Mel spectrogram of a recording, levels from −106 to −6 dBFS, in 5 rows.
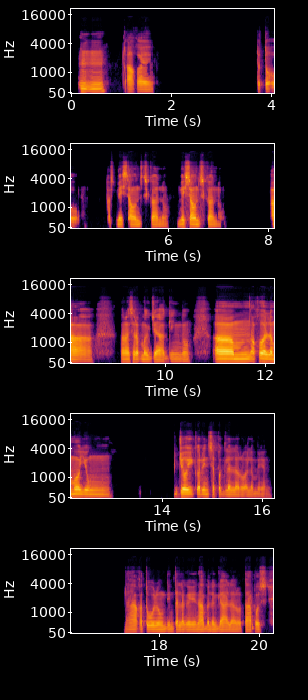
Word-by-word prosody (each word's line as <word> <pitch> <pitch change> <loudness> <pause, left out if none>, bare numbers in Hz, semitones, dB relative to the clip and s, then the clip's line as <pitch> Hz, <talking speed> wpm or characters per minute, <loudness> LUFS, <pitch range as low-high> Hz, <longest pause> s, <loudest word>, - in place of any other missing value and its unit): Mm, 115 +2 -3 0.4
okey. 90 -1 -2 2.1
Totoo, - - -6 0.5
ta's - - -9
may 95 -1 0
sounds 90 -1 +1
ka 90 - 0
'no? 80 -1 -11 0.2
May 100 - -2
sounds 95 -2 +5
ka, 95 - -2
'no? 85 -1 -11 1.0
Ah 90 -3 +2 0.6
parang 105 0 0
sarap 105 - 0
mag 95 -1 -2
jogging 90 0 -3
no 90 0 -7 0.5
um 110 -1 +8
ako 120 +2 +5
alam 105 -1 +4
mo 110 - +5
yung 95 -2 -4 1.3
joy 110 0 +5
ko - - -1
rin 100 -1 -2
sa - - -3
paglalaro, 90 -2 -4
alam 85 0 -9
mo 85 0 -13
yun? 100 -1 -16 1.2
Nakakatulong 95 -1 -3
din 90 -1 -9
talaga 90 -1 -3
yun 90 +1 -5
habang 90 -2 -2
naglalaro, 85 -1 -5
tapos 90 -1 -5
95 Hz, 110 wpm, -26 LUFS, 90-100 Hz, 2.1 s, um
